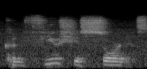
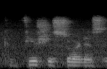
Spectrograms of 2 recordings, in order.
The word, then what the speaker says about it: Confuciusornis: one right here and it's Confuciusornis is how you pronounce that Confuciusornis is the genus of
